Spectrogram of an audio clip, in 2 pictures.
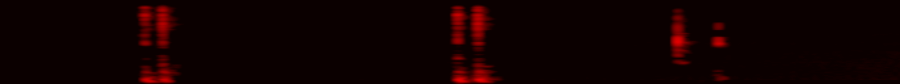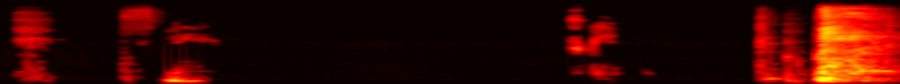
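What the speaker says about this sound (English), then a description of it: "just went for a quick sneeze" Scattered faint clicks lead into a short, sharp sneeze at the end, close and loud after near silence.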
